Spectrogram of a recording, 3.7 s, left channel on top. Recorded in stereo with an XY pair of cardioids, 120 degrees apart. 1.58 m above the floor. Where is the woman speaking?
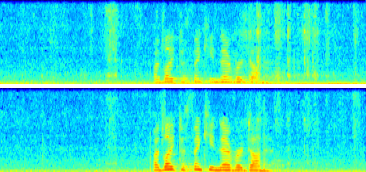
40° right, 1.2 m.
